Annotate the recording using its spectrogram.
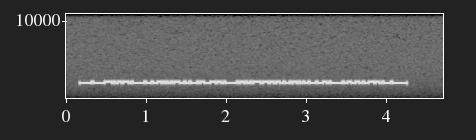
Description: RTTY (45.45 baud, 170 Hz shift), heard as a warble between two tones, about 2100 Hz centre. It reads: QRZ? DE PD7WP K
